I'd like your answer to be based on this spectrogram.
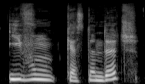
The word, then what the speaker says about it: Yvon Castendutch: Votre personnage de flic foireux, je l'ai dit, s'appelle Yvon Castendutch, je le prononce bien ? – Oui, très bien.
